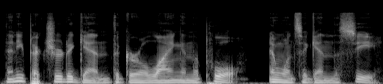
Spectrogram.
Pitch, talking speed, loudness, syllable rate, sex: 95 Hz, 235 wpm, -20 LUFS, 5.9 syllables/s, male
